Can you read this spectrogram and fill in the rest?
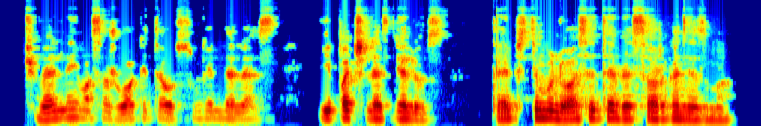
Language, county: Lithuanian, Kaunas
